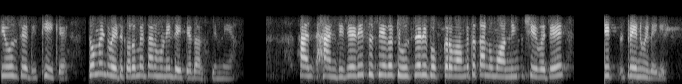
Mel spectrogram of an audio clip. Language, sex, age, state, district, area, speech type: Punjabi, female, 30-45, Punjab, Jalandhar, rural, conversation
